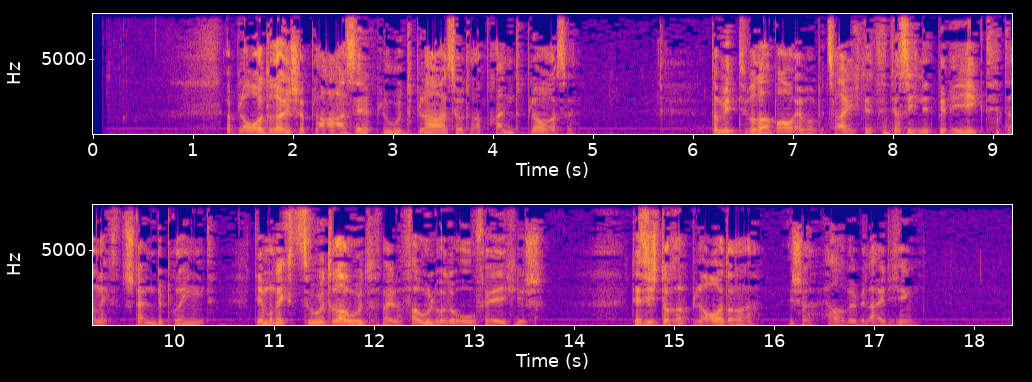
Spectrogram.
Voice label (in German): blodera, schwaebisch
